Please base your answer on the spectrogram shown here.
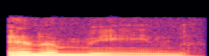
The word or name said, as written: enamine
